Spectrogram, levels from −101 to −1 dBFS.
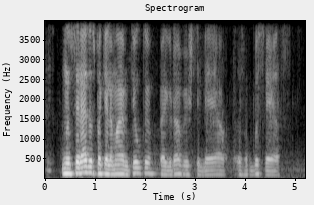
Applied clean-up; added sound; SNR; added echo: neural separator model SepFormer DNS4.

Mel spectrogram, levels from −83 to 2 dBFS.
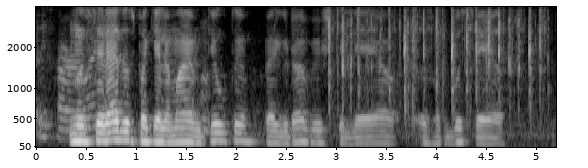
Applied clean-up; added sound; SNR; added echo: none; Typing; 14 dB; none.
